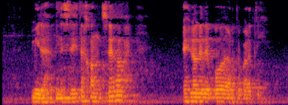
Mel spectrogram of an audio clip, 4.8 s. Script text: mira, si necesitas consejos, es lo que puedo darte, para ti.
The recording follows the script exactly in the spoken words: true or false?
false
